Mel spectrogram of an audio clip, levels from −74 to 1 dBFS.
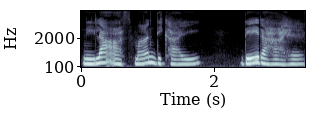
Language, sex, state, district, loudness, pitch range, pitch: Hindi, female, Himachal Pradesh, Shimla, -16 LUFS, 200-225 Hz, 210 Hz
